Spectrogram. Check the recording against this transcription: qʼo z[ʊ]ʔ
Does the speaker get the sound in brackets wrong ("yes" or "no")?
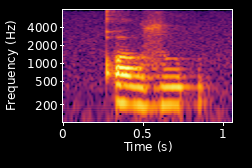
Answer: no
